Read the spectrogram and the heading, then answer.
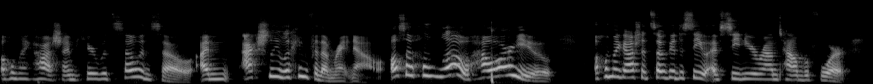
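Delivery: swooping, sing-song art-scene socialite small-talk voice. Retelling how a socialite greeted people at art events: imitating own past socialite self. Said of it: "I used to be a little Nepo baby socialite".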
